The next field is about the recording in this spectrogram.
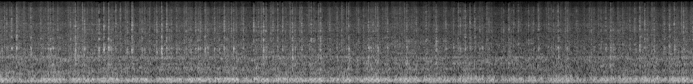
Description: Here is a video of my 1991 Firebird v6 that is now able to start and idle but the idle is very rough and I am still getting codes 33 and 43.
